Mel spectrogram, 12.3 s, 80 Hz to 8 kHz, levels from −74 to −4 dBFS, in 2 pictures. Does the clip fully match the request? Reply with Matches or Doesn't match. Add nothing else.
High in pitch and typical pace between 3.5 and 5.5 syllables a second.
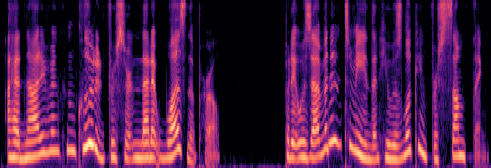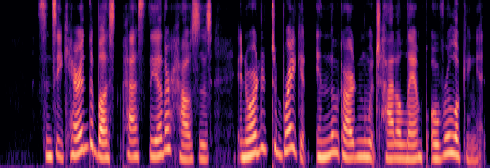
Doesn't match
